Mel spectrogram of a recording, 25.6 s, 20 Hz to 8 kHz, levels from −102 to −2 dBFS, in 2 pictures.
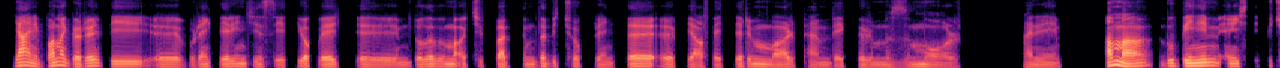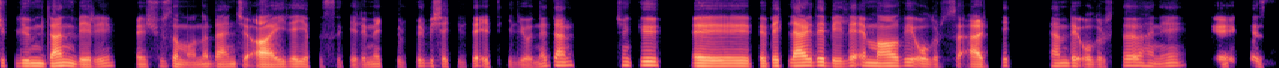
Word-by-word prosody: Yani, 140 -7 +4
bana 140 +5 +4
göre 125 +2 +1
bir, 110 -1 -1
eee, 95 0 -3
bu - - -14
renklerin 105 +1 -3
cinsiyeti 105 0 -11
yok 110 - -1
ve, 100 +1 +1 0.2
eee, 95 -2 -5 0.2
dolabımı 105 +2 -2
açıp - - -10
baktığımda 100 +2 -3
birçok 110 0 -11
renkte, 110 +4 0
eee, 100 - -3
kıyafetlerim 100 +2 -6
var. 95 +2 -3
Pembe, 90 -2 -10
kırmızı, 95 -1 -10
mor, 90 -3 -7 0.6
hani, 95 -2 -8 0.4
ama 140 -5 +7
bu 125 0 -3
benim, 135 +3 +6
eee, 120 - -3
işte, 115 - -8
küçüklüğümden 120 0 +2
beri, 105 +7 -1 0.2
eee, 100 0 -4
şu 115 - -15
zamana 105 -2 -4
bence 105 +1 -3
aile 100 +2 +6
yapısı, 105 -2 -6
gelenek, 100 +3 -7
kültür, 120 +6 -11
bir - - -6
şekilde 105 -4 -5
etkiliyor. 90 -3 -8
Neden? 135 +6 0 0.4
Çünkü, 160 0 +2 0.3
eee, 120 -1 +6
bebeklerde 135 +3 +5
bile, 115 -1 0
e, 140 - +1
mavi 125 +2 +4
olursa 100 -3 -4
erkek, 100 +8 +2 0.4
pembe 125 0 -1
olursa, 100 +8 -3
hani, 125 +5 -6 0.3
eee, - - -1 0.2
kız. - - -7
110 Hz, 130 wpm, -25 LUFS, 95-125 Hz, 0.6 s, ama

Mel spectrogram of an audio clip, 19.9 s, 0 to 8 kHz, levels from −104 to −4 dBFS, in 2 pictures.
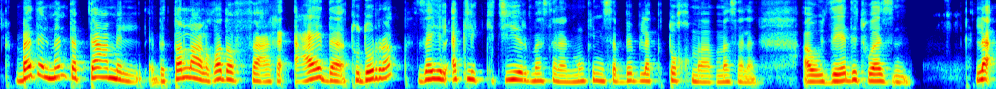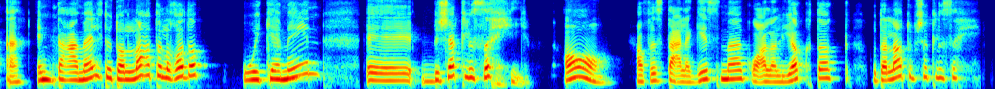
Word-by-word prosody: بدَل 295 - +4
ما 285 - +3
أنت 315 -3 -3
بتعمل 265 - +1
بتطلّع 250 +9 +1
الغضب 225 +3 +2
في 220 0 -8
ع 175 -2 -2
غ 180 +1 -6
عادة 200 -1 +2
تضُرّك 260 - +1
زي 230 +6 +4
الأكل 230 +1 0
الكتير 220 -1 -1
مثلًا، 190 -3 -5
ممكن 185 +5 -7
يسبّب 185 +1 -6
لك 185 -1 -6
تخمة 180 -5 -6
مثلًا، 165 - -8 0.5
أو 170 +1 +2
زيادة 195 +4 +1
وزْن، 185 -4 0 0.7
لأ، - - +4 0.4
أنت 225 0 +4
عملت 230 +8 +2
طلّعت 265 +8 +3
الغضب 310 +4 +4 0.4
وكمان 245 - +3 0.5
آآ 195 -2 0
بشكل 275 - +1
صحّي، 295 +4 -2 0.4
آه، 215 - +2 0.2
حافظت 190 +3 -4
على 160 0 -1
جسمك 240 +5 0
وعلى 170 -1 0
لياقتك 255 +8 -2 0.2
وطلّعته 275 +8 +1
بشكل 275 0 -6
صحّي. 260 +2 -12
225 Hz, 125 wpm, -23 LUFS, 185-265 Hz, 0.7 s, بدَل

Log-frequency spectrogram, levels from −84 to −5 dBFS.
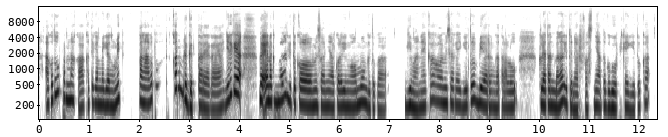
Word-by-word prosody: aku 205 +4 -2
tuh 340 - +3
pernah, 255 -3 +3
Kak, 180 +1 -5
ketika 215 0 -3
megang 200 -1 +2
mic 260 +4 +1 0.4
tangan 225 -3 +2
aku - - -3
tuh 480 - -12 0.3
kan 415 +1 +3
bergetar 195 -4 +1
ya, 170 - -1
Kak, 170 - -4
ya, - - -3
jadi 285 - +3
kayak 340 - +9 0.4
nggak 255 - +7
enak 240 0 +4
banget 255 +6 +2
gitu 215 - 0
kalau 200 -2 +4
misalnya 190 0 -2
aku 190 - -2
lagi 190 0 +2
ngomong 195 +5 +1
gitu, 175 -2 -6
Kak, 165 -1 -7 0.5
gimana 180 -3 +2
ya, - - -4
Kak, 255 - -5
kalau 235 -1 -2
misal 215 0 -2
kayak 195 -1 -3
gitu, 245 - -4 0.2
biar 200 -3 +3
enggak 185 0 -4
terlalu 185 -1 -3 0.5
kelihatan 200 -1 +2
banget 195 +5 +3
gitu 190 - -4
nervous-nya 170 +3 -5
atau 190 - -5
gugupnya 180 -1 0
kayak 180 -2 -3
gitu, 180 - -8
Kak? 220 -1 -7
195 Hz, 230 wpm, -21 LUFS, 185-225 Hz, 0.5 s, kayak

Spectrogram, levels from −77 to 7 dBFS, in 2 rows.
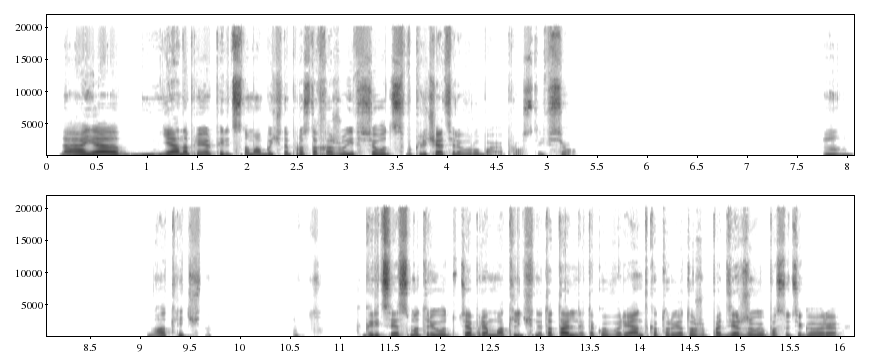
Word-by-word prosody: Да, 265 - +4
я, 225 -3 +8
м, 210 +3 -7
я, 165 +8 +4
например, 195 -4 0
перед 170 -6 0
сном 185 -2 +4
обычно 135 +4 -5
просто 150 0 -2
хожу 180 - -4
и 220 - -2
всё 150 -4 -1
вот 130 -2 0
с - - +5
выключателя 110 -3 -2
вырубаю 90 -1 -12
просто- - - -7
и - - -18
всё. - - -1 2.5
Мгм. 100 -6 -10 1.0
Ну 95 - -6
отлично. 200 +6 -7 0.8
Вот. - - -23 0.5
Как - - -27
говорится, 115 +2 +6
я 120 - +1
смотрю, 130 +5 +2
вот 130 -4 -4
у - - -35
тебя 125 - +1
прям 115 -4 -3
отличный 125 +4 -5
тотальный 100 -6 +1
такой 90 - -8
вариант, 95 - -3
который 105 -2 -7
я 100 - -3
тоже 100 -5 -6
поддерживаю, 110 - -3
по - - -7
сути - - -1
говоря. 95 -2 -5
120 Hz, 155 wpm, -25 LUFS, 100-165 Hz, 2.5 s, я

